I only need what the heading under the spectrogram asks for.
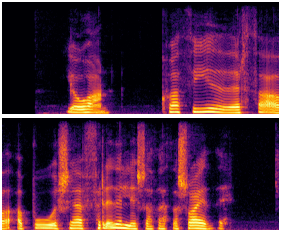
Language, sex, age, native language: Icelandic, female, 20-29, Icelandic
